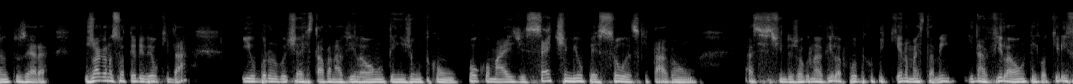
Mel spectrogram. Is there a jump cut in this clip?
no; 0 cuts

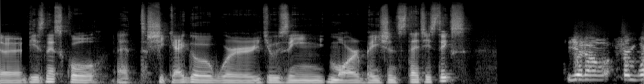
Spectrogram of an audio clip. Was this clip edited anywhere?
no; 0 cuts

